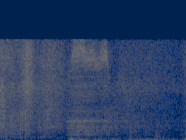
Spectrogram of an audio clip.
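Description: A piano plays soft, low notes.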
